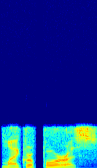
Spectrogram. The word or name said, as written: microporous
